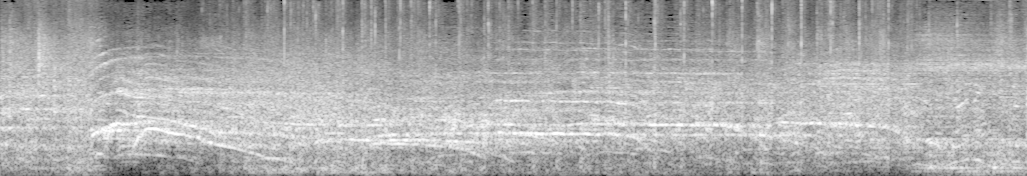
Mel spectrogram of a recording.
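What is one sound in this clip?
A crowd of spectators cheers and shouts loudly in an echoing arena.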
